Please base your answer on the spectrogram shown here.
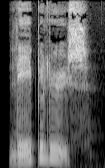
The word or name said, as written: læbeløs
